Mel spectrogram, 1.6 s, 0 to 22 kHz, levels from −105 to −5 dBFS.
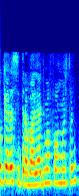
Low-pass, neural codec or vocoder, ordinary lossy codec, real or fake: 7.2 kHz; none; AAC, 32 kbps; real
